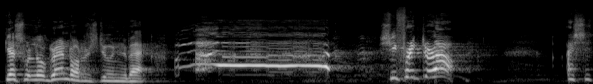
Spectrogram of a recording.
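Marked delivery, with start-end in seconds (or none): 1.7-3.4 very high loud shriek; startled scream. Retold or imitated. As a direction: shriek in fright. Imitating startled grandma.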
